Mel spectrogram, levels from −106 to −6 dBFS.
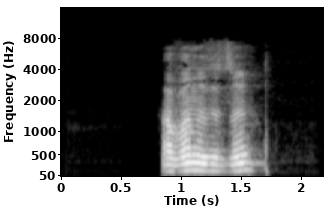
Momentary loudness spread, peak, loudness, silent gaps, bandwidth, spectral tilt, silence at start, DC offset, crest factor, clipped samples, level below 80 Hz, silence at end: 11 LU; -2 dBFS; -18 LUFS; none; 7 kHz; -8.5 dB/octave; 0.85 s; under 0.1%; 18 dB; under 0.1%; -68 dBFS; 0.6 s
